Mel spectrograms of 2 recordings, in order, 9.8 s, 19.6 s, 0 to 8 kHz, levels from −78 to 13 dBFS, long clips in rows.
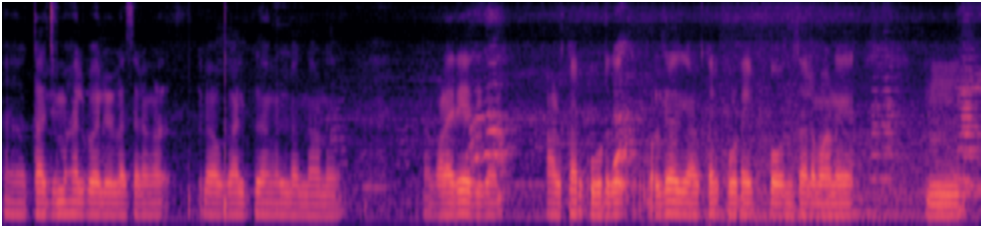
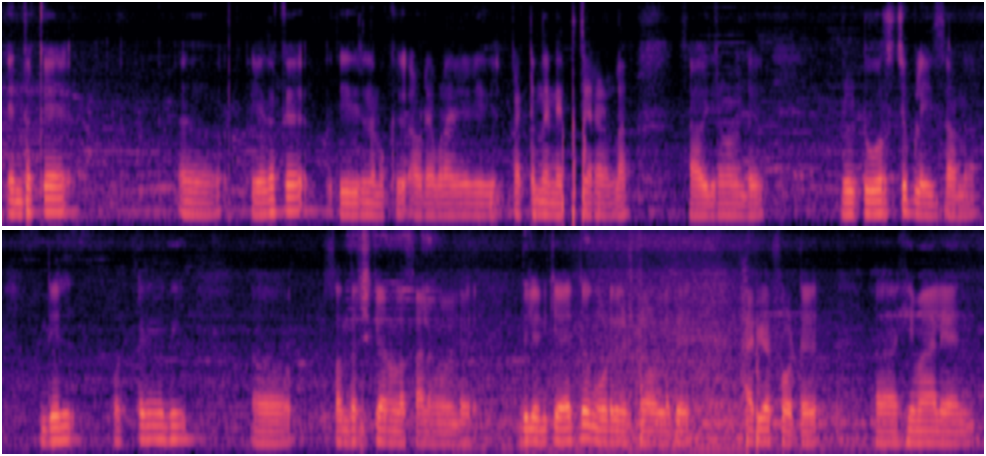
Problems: background sounds at intervals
